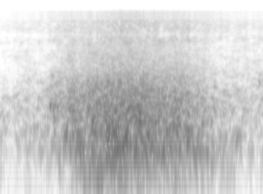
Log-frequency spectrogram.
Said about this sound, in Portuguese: Eu queria que vocês se conectassem com esse barulhinho das ondas né, que vocês pudessem trazer memórias bacanas de um dia na praia.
